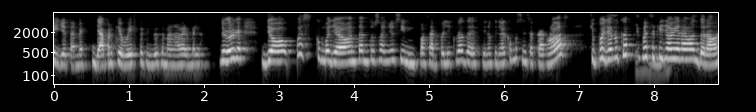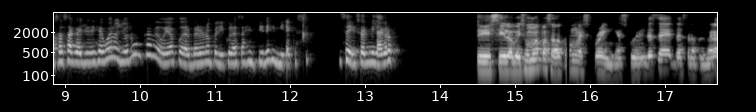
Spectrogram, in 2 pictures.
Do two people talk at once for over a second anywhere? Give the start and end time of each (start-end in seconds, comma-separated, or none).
none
